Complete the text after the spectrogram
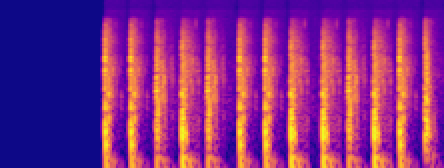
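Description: Footsteps run steadily over ground.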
